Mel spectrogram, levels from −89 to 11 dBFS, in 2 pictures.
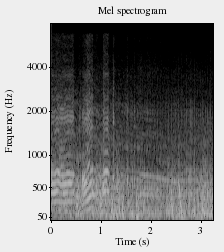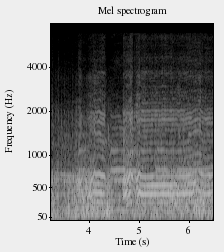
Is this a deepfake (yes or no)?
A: no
